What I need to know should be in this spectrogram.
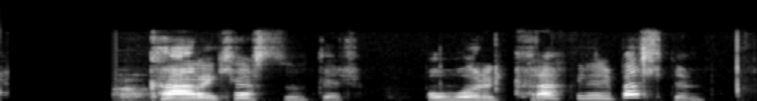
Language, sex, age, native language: Icelandic, female, 13, Icelandic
